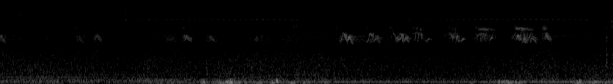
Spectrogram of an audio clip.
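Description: Small songbirds chirping faintly in the treetops: many short, high chirps, thickest from about three and a half to five and a half seconds in. A few soft low thumps are heard as well.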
